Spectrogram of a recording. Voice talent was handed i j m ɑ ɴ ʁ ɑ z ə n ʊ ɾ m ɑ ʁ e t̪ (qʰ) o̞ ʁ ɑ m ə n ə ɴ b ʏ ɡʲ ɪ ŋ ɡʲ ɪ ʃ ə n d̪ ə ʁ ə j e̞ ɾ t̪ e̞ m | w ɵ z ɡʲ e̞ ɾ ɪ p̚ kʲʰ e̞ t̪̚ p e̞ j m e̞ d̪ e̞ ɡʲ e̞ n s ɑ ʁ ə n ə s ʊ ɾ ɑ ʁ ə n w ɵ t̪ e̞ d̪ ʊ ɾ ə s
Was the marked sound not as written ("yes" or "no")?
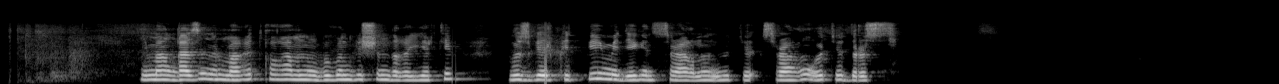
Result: no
